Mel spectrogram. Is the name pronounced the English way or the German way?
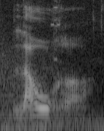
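German. The name is pronounced the German way.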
